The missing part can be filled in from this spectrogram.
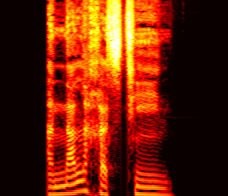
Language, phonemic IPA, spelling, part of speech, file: Navajo, /ʔɑ̀nɑ́lɪ́ hɑ̀stìːn/, análí hastiin, noun, Nv-análí hastiin.ogg
- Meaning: paternal grandfather, as well as any of his brothers (paternal great-uncles)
